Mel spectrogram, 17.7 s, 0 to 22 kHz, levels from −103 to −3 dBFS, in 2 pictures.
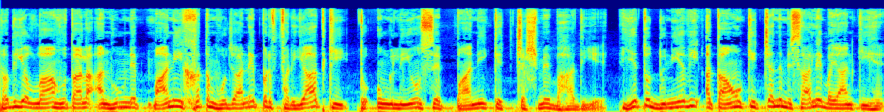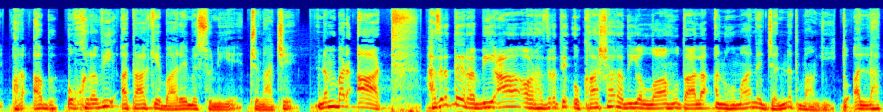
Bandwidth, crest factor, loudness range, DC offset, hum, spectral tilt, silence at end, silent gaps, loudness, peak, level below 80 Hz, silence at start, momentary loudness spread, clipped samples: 16.5 kHz; 14 dB; 1 LU; 0.9%; none; -5 dB/octave; 0 s; none; -15 LUFS; 0 dBFS; -36 dBFS; 0 s; 5 LU; under 0.1%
